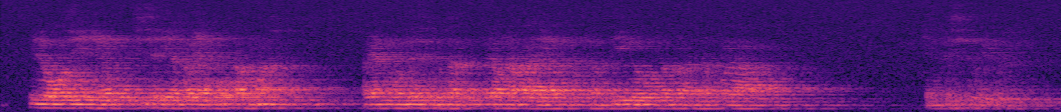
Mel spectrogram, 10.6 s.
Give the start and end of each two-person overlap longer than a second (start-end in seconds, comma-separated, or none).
none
